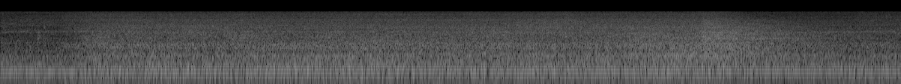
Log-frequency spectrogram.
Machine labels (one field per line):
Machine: pump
